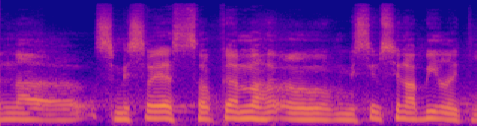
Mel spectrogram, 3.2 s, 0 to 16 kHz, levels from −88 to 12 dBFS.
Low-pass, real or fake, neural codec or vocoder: 14.4 kHz; fake; codec, 44.1 kHz, 2.6 kbps, DAC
